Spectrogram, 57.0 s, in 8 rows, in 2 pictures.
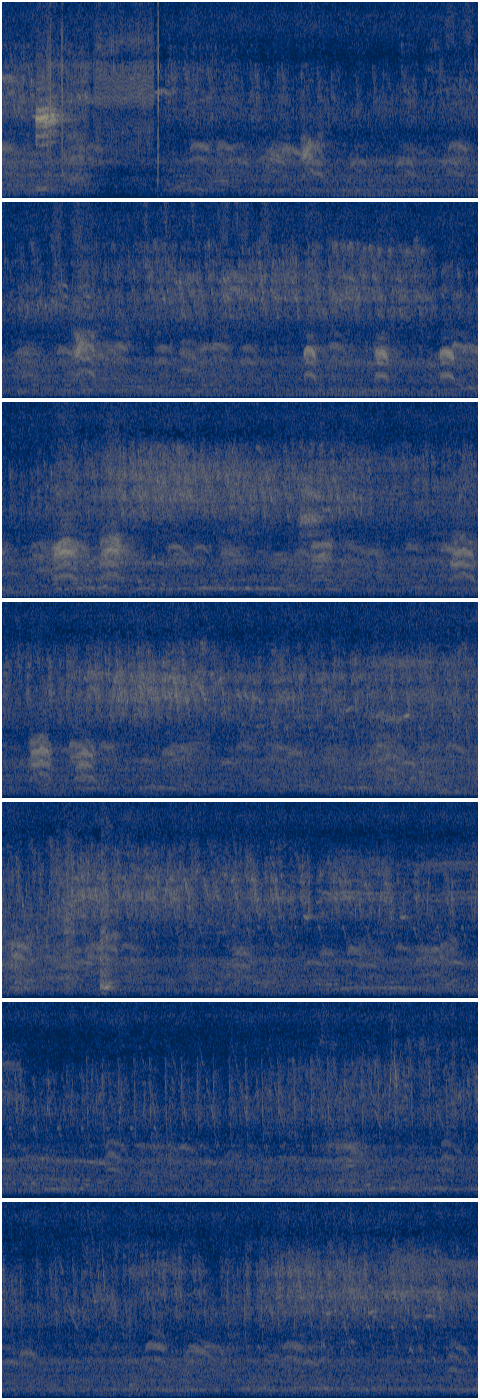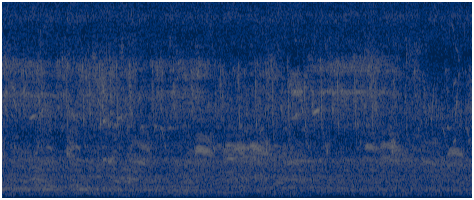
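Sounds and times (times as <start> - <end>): harsh bird calls: 0.0 - 1.7
steady high hiss: 0.0 - 2.8.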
